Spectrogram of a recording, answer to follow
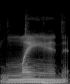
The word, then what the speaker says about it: Lahn: By the way, it's being pronounced Lahn on these translations. That's why I'm not calling it Ran anymore. I think Ran is fucking retarded. I think Lahn makes a lot more sense.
